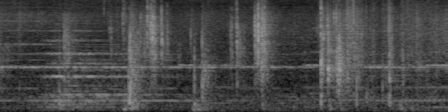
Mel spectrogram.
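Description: Footsteps on a hard floor: a handful of uneven knocks and thunks as a person walks across a small room. Soft background music with long held notes runs underneath.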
